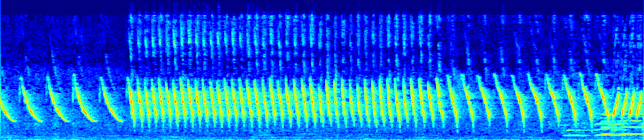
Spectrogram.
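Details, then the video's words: Canary in full song, used as a lure to coax other canaries to sing: several sweeping falling notes, then a long, intense rapid trill that slows into separate downward strokes, with soft lower tones near the end. "Canary singing FULL POWER 🙌| Canary singing sound"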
